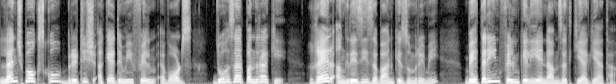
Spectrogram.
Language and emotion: Urdu, neutral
